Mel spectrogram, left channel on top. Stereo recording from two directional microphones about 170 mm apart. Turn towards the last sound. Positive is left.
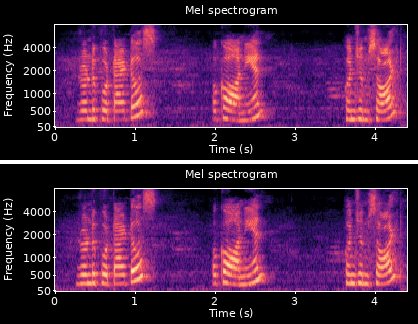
turn(degrees=-40)  # may be behind; listen again after turning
